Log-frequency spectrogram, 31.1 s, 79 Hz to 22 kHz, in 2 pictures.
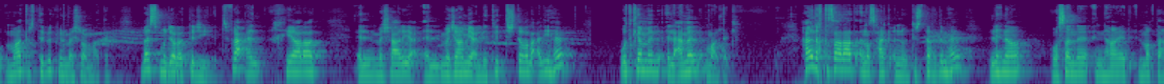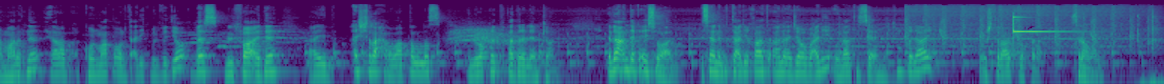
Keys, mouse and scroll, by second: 0.4-0.8 middle drag, 0.9 click, 3.3 click, 4.8 click, 6.6-7.7 middle drag, 9.5-10.6 middle drag.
